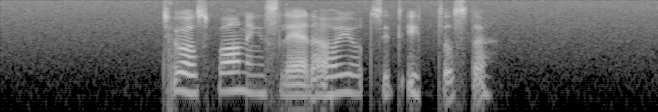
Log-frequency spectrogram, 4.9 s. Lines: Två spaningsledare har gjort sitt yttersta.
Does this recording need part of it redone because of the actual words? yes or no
no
